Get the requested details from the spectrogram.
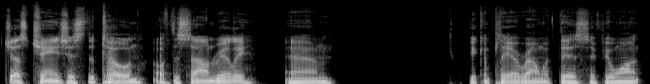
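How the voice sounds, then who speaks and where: Guy using a voice changer, super low and flat, laid-back tutorial talk, dry sound. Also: a little slow, no echo. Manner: laid-back and technical, with frequent fillers. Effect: voice changer deepening his voice. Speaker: music production tutorial host. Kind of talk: walkthrough narration over a screen recording.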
